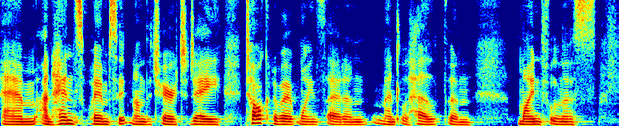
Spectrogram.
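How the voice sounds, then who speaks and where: A woman with an Irish accent talks at a moderate pace with a fairly low pitch. Her intonation stays fairly even. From Ireland, County Wexford. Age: 20s. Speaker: podcast host. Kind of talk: solo monologue.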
